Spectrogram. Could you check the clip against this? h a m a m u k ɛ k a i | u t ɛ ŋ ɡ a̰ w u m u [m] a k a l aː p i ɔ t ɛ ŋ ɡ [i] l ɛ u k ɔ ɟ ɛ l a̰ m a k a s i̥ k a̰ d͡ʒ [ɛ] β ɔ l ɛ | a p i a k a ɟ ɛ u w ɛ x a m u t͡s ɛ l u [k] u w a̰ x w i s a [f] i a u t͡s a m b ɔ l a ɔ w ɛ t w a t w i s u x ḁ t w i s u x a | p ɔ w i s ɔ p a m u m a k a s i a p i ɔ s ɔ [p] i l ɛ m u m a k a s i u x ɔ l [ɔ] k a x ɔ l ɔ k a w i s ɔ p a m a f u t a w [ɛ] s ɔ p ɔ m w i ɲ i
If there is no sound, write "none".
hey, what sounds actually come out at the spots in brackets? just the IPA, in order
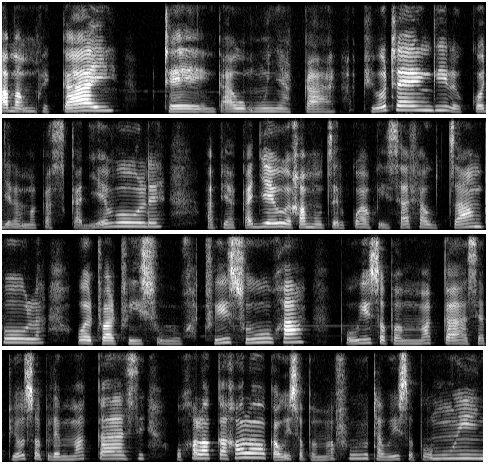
ɲ, i, ɛ, k, f, p, ɔ, i

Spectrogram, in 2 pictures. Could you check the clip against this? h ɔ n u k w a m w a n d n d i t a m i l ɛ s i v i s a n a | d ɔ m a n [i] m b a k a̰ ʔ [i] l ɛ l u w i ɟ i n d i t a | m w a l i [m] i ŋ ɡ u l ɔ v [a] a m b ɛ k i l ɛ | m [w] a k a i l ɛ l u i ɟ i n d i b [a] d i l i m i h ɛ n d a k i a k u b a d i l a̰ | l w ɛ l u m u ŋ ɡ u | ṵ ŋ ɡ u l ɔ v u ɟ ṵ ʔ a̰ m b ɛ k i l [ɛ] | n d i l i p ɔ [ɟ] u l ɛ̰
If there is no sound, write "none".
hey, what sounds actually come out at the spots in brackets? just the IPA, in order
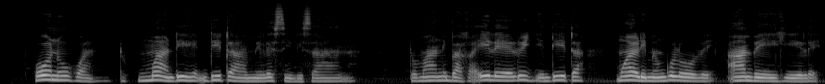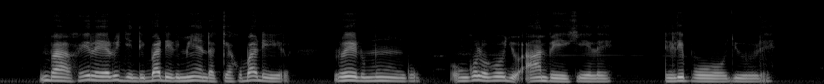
i, i, m, ɛ, b, a, ɛ, ɟ

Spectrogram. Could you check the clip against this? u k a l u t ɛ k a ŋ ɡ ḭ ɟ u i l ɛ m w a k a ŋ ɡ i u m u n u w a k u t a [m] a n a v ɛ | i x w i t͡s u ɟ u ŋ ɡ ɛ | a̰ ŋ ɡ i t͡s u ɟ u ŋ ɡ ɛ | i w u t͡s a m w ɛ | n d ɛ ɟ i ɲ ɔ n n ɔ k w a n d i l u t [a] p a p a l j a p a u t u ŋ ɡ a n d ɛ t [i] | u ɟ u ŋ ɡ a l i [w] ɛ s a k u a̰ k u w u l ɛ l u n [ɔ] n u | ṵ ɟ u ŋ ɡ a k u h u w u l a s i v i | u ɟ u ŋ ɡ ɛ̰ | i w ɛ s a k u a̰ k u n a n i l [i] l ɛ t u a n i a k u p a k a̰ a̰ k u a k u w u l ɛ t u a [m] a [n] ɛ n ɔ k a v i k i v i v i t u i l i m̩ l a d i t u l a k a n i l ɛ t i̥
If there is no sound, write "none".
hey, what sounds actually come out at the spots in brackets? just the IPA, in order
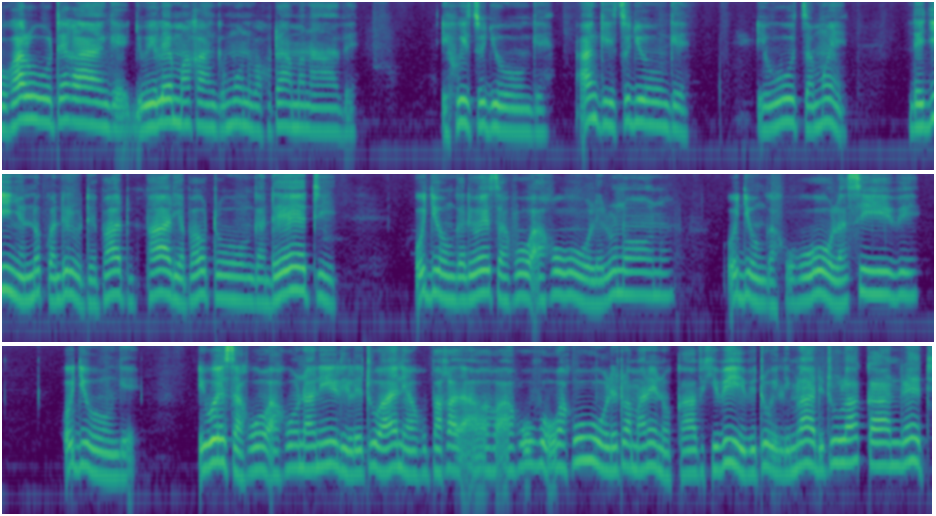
m, ɛ, i, w, ɔ, i, m, n

